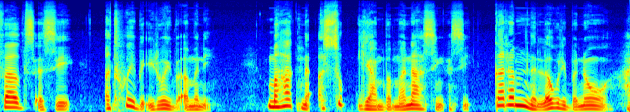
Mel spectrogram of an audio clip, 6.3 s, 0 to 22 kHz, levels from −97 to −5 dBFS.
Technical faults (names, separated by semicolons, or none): none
